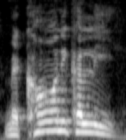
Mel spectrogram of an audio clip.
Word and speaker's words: mechanically: Okay, and here ikali is also there. This is the suffix. This is the syllable preceding the suffix. Then what should you say? Mechanically.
